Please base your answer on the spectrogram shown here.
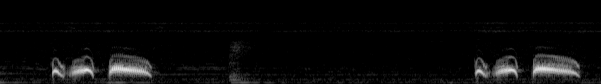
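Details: Roadside spotted dove, a local bird with a thick, loud pesom-style voice, being lured. Two complete coo phrases about four seconds apart, each two brief notes and a longer descending coo. A faint click between phrases.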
